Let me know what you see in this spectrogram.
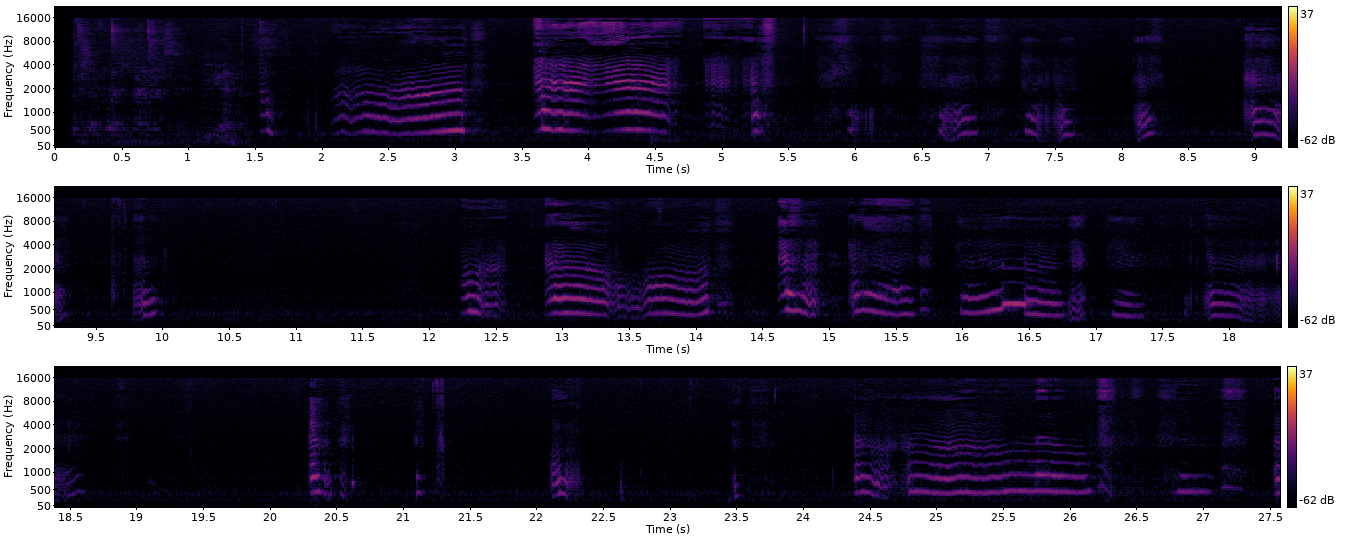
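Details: An infant cries in repeated wavering bursts separated by pauses and quieter whimpers in a small room, with a cat nearby soothing the baby to sleep; infant crying.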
